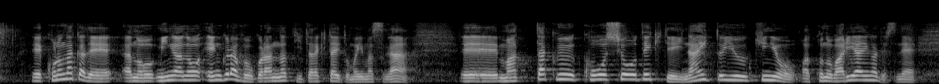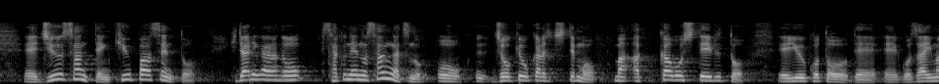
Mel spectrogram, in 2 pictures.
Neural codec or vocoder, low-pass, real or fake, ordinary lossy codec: vocoder, 44.1 kHz, 80 mel bands, Vocos; 7.2 kHz; fake; none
